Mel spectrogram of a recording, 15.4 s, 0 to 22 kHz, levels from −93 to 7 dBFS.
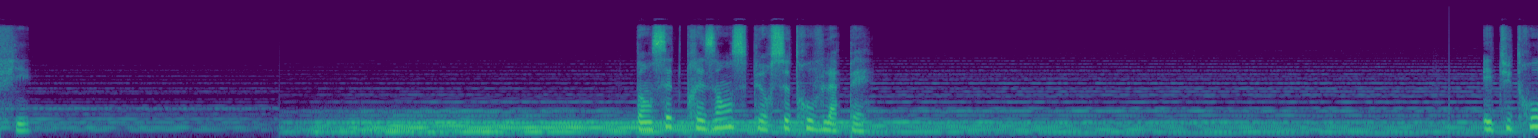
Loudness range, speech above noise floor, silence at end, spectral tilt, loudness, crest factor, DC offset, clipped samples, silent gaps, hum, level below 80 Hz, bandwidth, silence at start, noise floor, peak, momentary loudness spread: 18 LU; 29 dB; 0 s; -4.5 dB/octave; -27 LUFS; 20 dB; under 0.1%; under 0.1%; none; none; -66 dBFS; 12 kHz; 0 s; -54 dBFS; -10 dBFS; 20 LU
